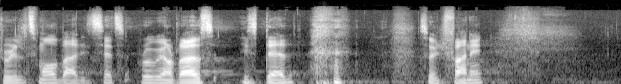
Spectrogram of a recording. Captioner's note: chuckles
